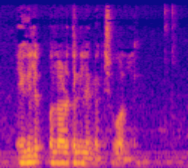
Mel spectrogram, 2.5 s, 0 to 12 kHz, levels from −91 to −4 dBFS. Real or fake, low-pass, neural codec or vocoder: real; 10.8 kHz; none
